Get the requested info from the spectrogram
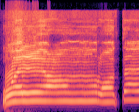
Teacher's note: उम्रता नहीं करना मीम साकिन रखना है रो मोटा वल उम्रता रो मोटा और ता ज़बर ता जल्दी से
